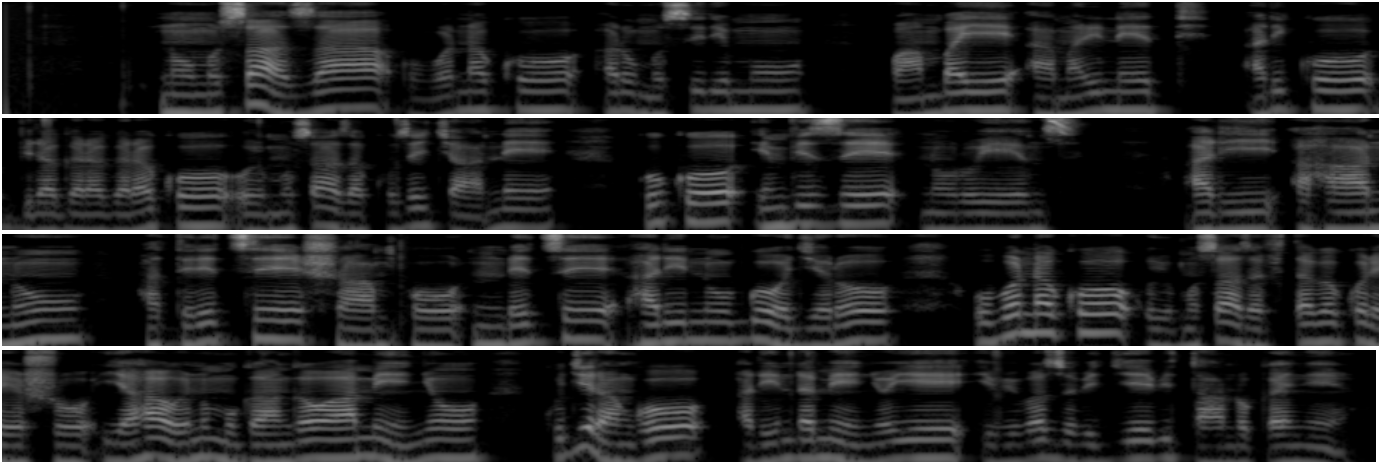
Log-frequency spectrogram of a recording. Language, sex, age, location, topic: Kinyarwanda, female, 25-35, Huye, health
